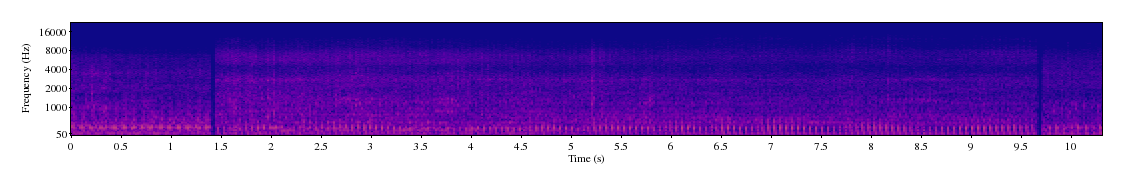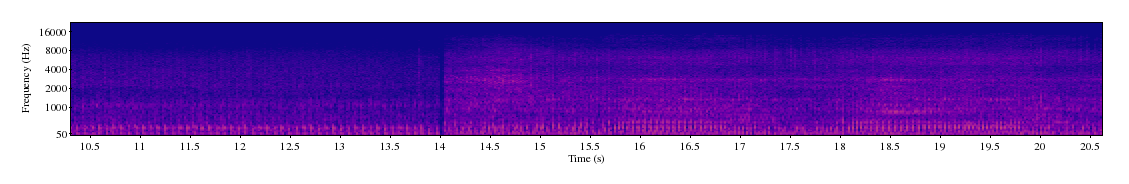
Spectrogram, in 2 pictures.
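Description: Dirt bike engine running under way, heard from the rider's own bike. It drops out for an instant three times, and in the last several seconds its pitch rises and falls a few times as the revs change.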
